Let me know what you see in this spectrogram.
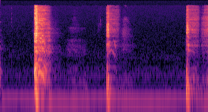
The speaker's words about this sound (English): Sorry, just coughing there.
